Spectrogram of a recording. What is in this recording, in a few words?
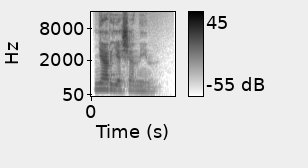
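"няръясянін" Komi-Zyrian, female; kpv audio dict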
